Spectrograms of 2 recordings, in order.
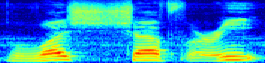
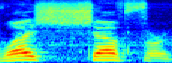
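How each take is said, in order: First: The word ends with a short vowel. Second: The word ends on a consonant. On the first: The reading continues without stopping. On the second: The reader stops on this word.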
